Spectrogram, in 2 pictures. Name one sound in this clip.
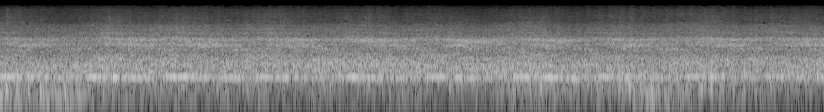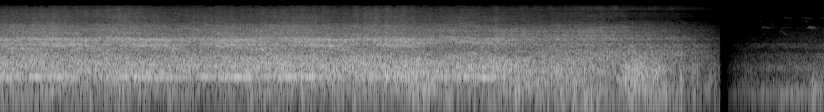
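A long freight train rumbles and clatters past close by.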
